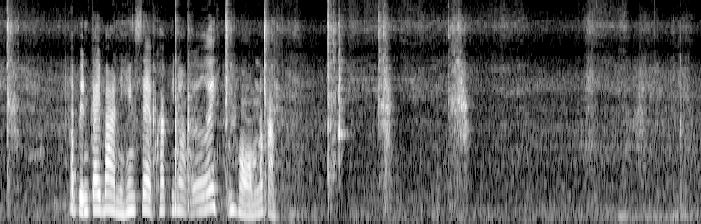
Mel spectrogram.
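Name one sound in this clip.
A metal spatula scrapes and clatters against a pan as food is stirred.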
